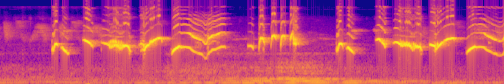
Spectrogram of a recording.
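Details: Oriental magpie-robin lure song for prompting other magpie-robins to sing: bright swooping whistles and brief chirps delivered in quick, irregular bursts over a faint low hum.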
